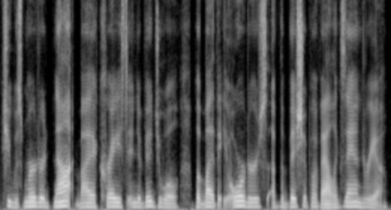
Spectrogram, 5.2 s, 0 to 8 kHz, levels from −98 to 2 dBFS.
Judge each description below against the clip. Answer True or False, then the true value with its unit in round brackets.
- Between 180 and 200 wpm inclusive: True (195 wpm)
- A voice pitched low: False (150 Hz)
